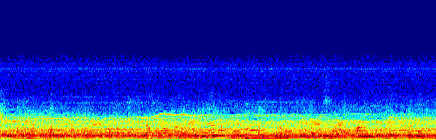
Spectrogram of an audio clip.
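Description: Arena crowd at a boxing match roaring after Vinny Pazienza knocks out Dana Rosenblatt, a steady, distant wash of cheering under continuous commentator speech.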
